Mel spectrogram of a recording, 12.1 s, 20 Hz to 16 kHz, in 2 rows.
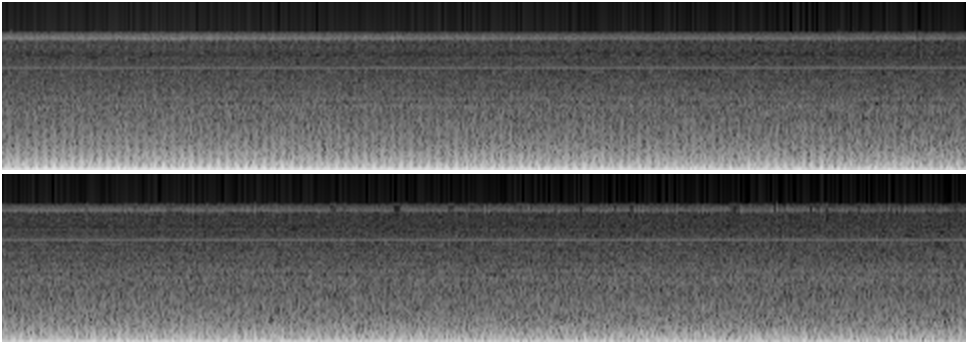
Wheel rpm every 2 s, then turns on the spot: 0, 0, 0, 0, 0, 0.
none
